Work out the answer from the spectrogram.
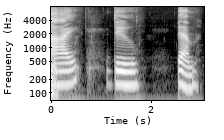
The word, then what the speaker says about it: Chidubem: Chai Do Bem. B E M. You have to pronounce that B.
